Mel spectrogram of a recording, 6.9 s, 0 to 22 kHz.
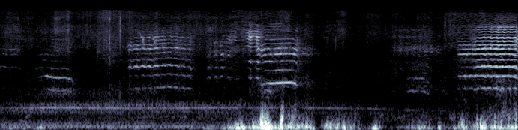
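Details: Farm-kept black goat kids running in Gimhae, South Korea, 8 July 2022: several moderate, wavering bleats from different animals overlap, while heavy thumping and scuffling, likely hooves, rises midway against a constant low hum.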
